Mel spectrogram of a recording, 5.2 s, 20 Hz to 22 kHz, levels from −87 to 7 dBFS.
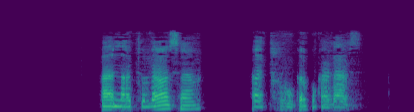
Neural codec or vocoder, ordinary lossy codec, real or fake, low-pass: codec, 44.1 kHz, 1.7 kbps, Pupu-Codec; MP3, 32 kbps; fake; 7.2 kHz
